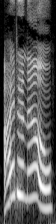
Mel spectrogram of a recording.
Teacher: the t in don't is often dropped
